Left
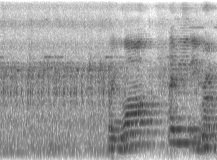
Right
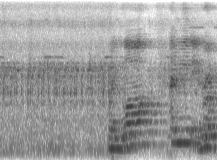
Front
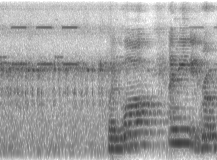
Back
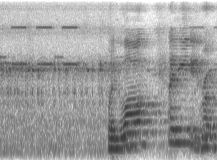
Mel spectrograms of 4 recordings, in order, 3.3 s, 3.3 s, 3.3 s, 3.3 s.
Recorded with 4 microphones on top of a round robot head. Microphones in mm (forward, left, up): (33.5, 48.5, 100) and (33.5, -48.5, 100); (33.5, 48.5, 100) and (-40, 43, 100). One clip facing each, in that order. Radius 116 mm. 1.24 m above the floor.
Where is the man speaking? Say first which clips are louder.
Left 1 dB, back 4 dB; 175° left, 0.5 m; by 3.2 s 110° left, 1.0 m.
